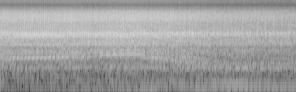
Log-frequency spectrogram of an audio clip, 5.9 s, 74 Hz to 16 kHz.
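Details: Opel Omega B idling with a sharp, fast ticking knock about 3.5 per second from the exhaust camshaft on the second cylinder head; knock present for 2.5 years; exhaust camshaft knock.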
